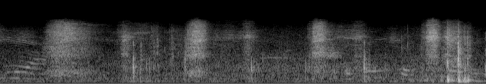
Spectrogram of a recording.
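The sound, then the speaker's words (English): A hand pump puffs air in a series of short, breathy whooshes, irregular but repeating roughly every half second to second, moderately loud, sounding much like someone breathing. “This pump is breathing.”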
